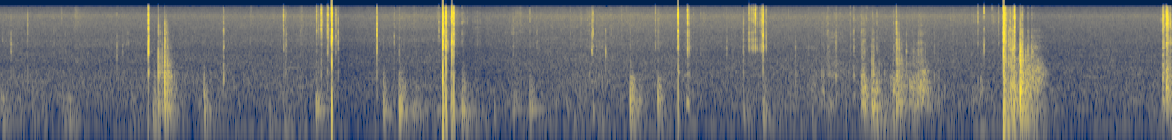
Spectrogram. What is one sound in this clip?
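Plastic parts snap and click as they are pulled apart.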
